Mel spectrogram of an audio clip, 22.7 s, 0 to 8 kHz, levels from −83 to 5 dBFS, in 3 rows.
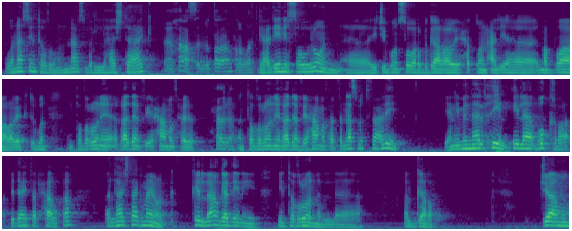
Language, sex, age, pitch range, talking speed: Arabic, male, 30-49, 110-150 Hz, 120 wpm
